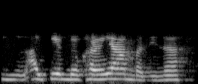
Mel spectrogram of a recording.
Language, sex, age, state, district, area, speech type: Manipuri, female, 18-30, Manipur, Kangpokpi, urban, conversation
